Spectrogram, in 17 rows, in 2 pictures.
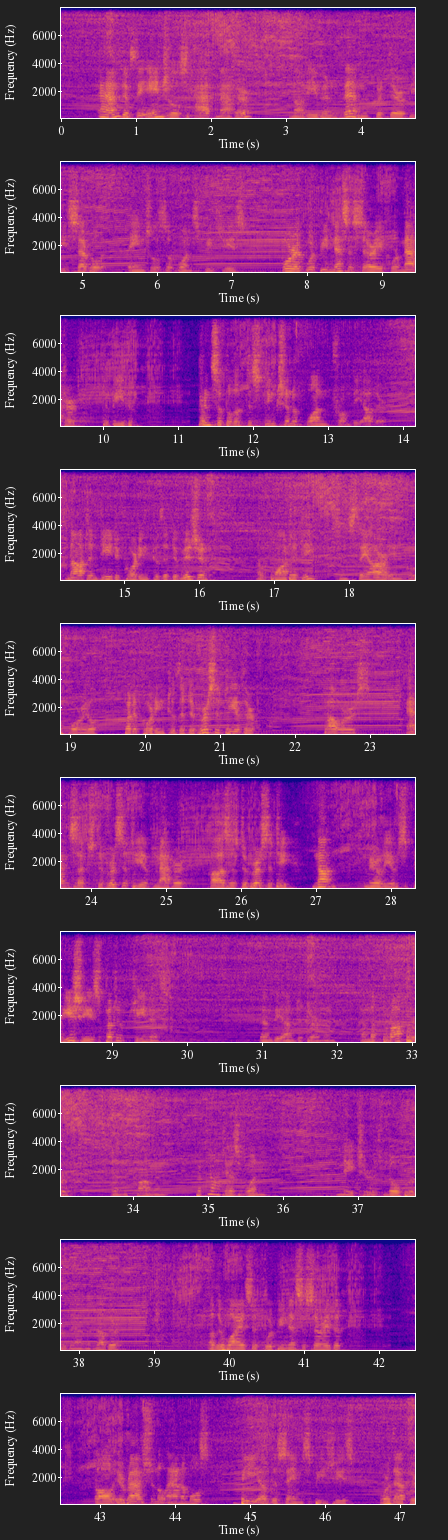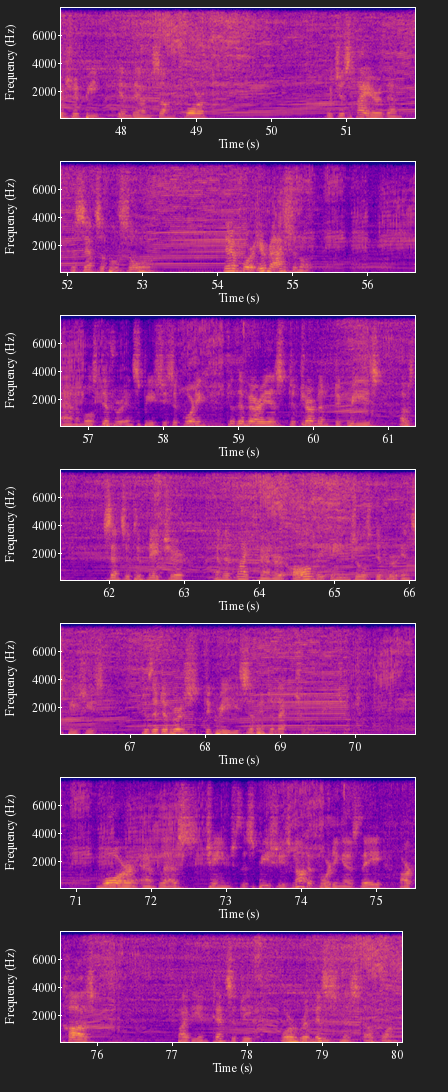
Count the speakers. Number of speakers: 1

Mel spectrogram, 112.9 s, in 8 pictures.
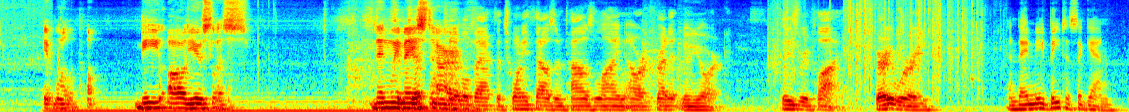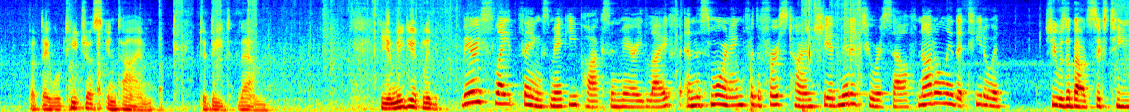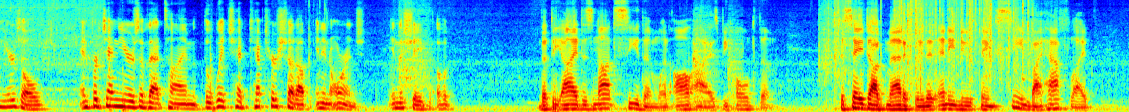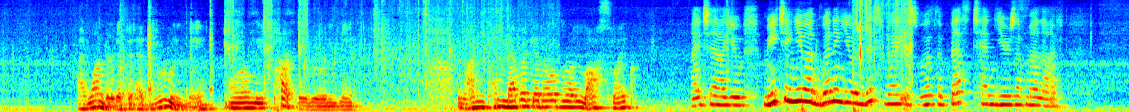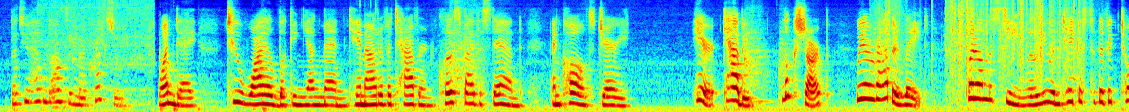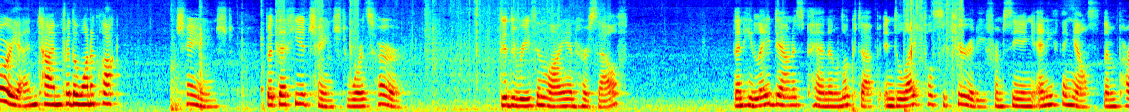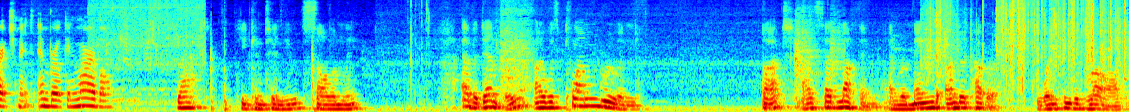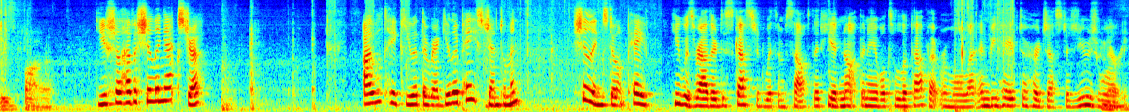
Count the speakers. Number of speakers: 9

